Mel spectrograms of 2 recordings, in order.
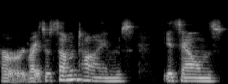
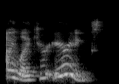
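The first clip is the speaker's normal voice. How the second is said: put-on higher little-girl voice; 9 semitones higher than usual. Girl admiring the adult's earrings, in a little-girl voice. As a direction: compliment her like a small child. Voicing the four-year-old girl.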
